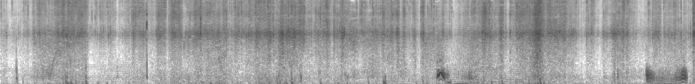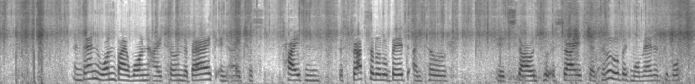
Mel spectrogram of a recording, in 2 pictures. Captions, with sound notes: [Sound of strap tightening] and then, one by one, I turn the bag and I just tighten the straps a little bit until it's down to a size that's a little bit more manageable.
